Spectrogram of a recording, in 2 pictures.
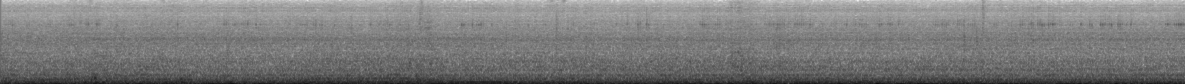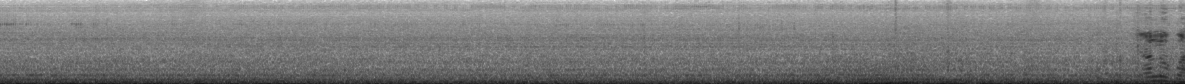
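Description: Car interior rumble while driving through a Delhi traffic jam near AIIMS and Safdarjung Hospital, a loud continuous low engine and road drone with a person talking over it throughout.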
